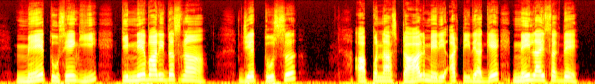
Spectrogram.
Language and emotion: Dogri, angry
